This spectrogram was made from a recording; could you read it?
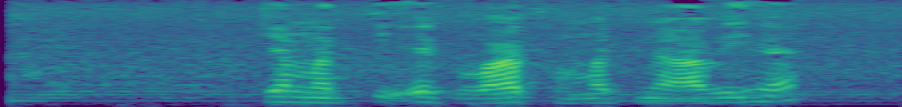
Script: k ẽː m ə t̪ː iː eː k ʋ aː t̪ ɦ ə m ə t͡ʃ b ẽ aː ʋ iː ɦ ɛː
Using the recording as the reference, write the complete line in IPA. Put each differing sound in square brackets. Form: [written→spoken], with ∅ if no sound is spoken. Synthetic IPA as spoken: k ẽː m ə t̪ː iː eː k ʋ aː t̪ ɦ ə m ə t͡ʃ [b→m] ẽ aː ʋ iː ɦ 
